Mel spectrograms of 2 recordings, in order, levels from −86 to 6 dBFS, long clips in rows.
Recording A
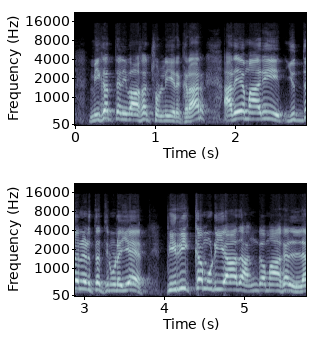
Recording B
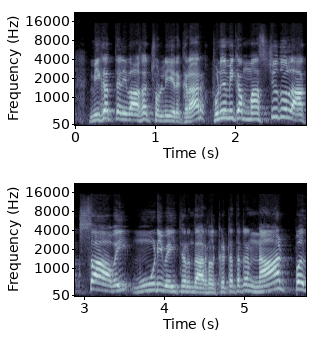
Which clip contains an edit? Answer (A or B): B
